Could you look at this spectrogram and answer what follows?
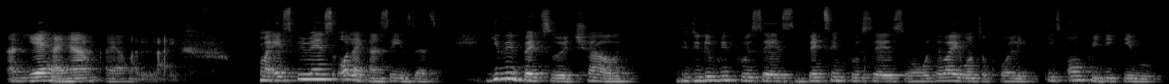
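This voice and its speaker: A young woman with a Nigerian accent telling a personal story to camera, animated and emphatic. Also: deep voice, normal speed. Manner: animated, emphatic retelling with bursts of laughter. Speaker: vlogger. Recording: echoey room.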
